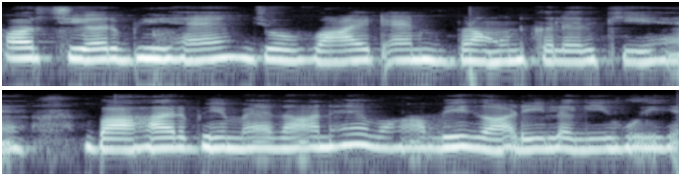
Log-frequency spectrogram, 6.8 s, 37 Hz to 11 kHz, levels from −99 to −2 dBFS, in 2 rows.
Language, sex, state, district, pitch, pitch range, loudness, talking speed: Hindi, female, Jharkhand, Palamu, 220 Hz, 210-230 Hz, -15 LUFS, 185 wpm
